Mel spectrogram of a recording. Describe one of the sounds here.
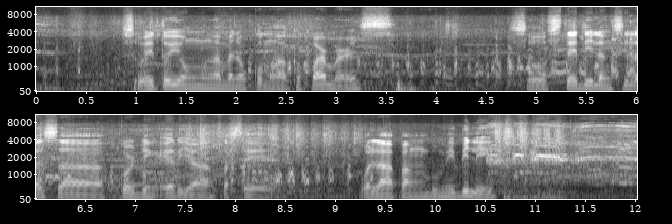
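Roosters crow loudly nearby, one after another.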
